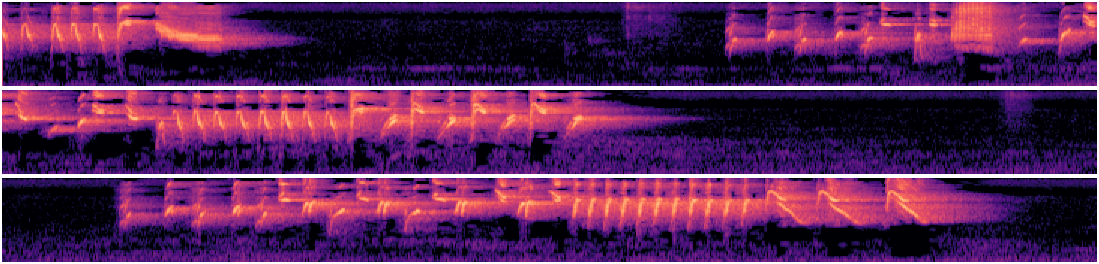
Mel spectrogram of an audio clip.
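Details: Singing European goldfinch in breeding season, campero-style song: three bursts of fast liquid twitters and buzzy trills separated by pauses of about two seconds, high-pitched and tinkling.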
